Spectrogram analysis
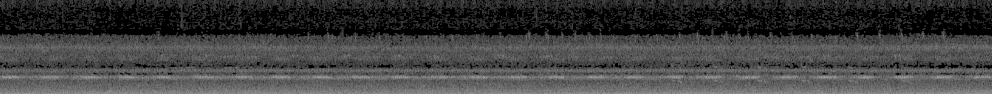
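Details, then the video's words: Crickets sing in the evening outside, near a lit deck with a chihuahua lying on it. A rapid, regular chirping continues without pause, layered with fainter insect trills and a continuous hiss. "Cricket Sounds"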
